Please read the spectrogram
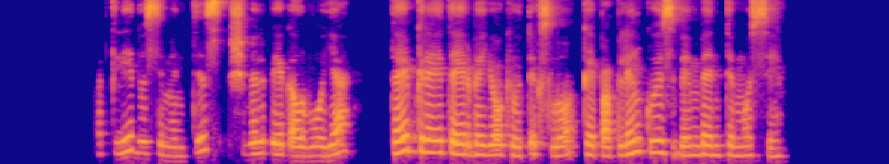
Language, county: Lithuanian, Marijampolė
